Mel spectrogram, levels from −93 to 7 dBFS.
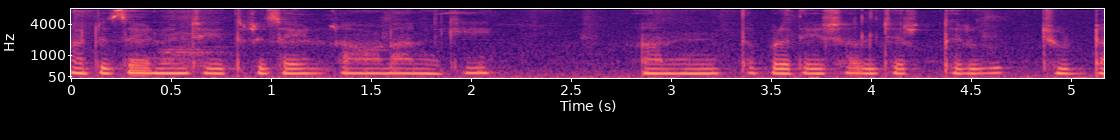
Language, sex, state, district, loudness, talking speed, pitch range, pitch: Telugu, female, Andhra Pradesh, Visakhapatnam, -19 LUFS, 130 wpm, 205-215 Hz, 210 Hz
